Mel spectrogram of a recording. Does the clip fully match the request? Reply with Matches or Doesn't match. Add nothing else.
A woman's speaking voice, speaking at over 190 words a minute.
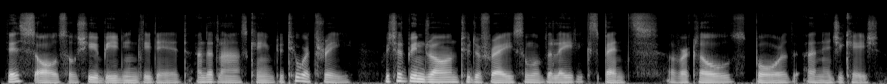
Doesn't match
